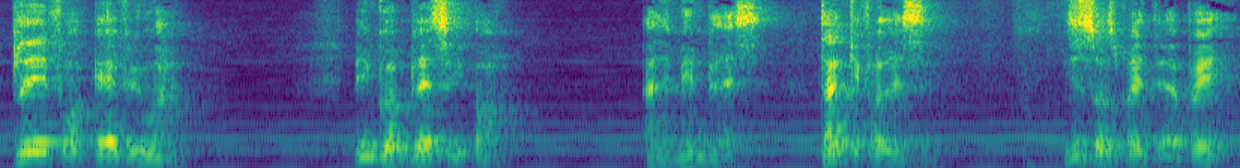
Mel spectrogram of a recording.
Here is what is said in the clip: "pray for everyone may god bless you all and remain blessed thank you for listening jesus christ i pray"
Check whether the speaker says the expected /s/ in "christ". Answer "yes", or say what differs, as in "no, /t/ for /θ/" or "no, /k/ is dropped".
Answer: no, /s/ is dropped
